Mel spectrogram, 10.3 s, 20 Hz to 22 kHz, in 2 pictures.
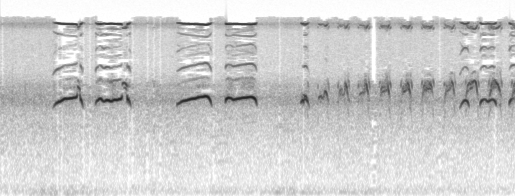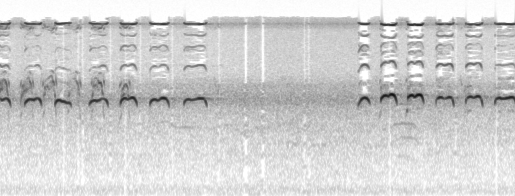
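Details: Osprey calling at the Hellgate Canyon nest, Missoula, Montana, on July 13, 2018, during a three-fish day for the adults and chick. Bursts of clear, piercing whistled cheeps in quick, uneven runs, separated by short pauses.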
